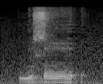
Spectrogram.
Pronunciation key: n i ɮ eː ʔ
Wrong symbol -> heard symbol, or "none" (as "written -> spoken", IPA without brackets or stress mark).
none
